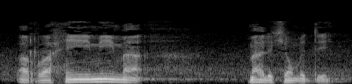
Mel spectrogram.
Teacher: الميم والميم يتفقان في الصفة والمخرج كلاهما على الشفتين، فلما اتفقا في الصفة والمخرج نسميه إدغاما كبيرا.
